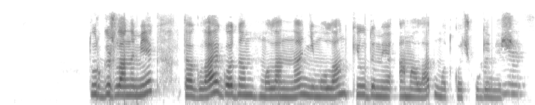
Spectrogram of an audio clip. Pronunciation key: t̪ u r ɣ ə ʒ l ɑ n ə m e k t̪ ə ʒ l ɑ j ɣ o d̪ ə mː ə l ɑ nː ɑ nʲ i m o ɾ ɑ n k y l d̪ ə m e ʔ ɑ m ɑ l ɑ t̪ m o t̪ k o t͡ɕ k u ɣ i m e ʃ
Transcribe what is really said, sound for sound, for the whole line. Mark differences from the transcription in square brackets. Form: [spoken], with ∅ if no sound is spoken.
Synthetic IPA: t̪ u r ɣ ə ʒ l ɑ n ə m e k t̪ ə [ɣ] l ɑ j ɣ o d̪ ə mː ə l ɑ nː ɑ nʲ i m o [l] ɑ n k y l d̪ ə m e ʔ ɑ m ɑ l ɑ t̪ m o t̪ k o t͡ɕ k u ɣ [e] m e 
